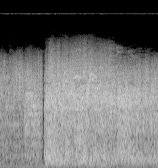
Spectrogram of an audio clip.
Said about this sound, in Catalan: Un helicòpter cau estimbat vora les restes d'uns altres dos.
